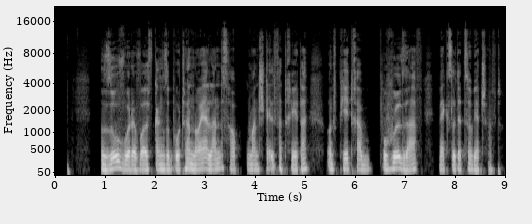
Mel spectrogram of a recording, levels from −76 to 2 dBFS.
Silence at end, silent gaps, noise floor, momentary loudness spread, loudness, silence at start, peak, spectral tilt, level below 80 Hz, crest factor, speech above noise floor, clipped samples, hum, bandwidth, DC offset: 0.05 s; none; -48 dBFS; 9 LU; -18 LUFS; 0.25 s; -2 dBFS; -5.5 dB/octave; -36 dBFS; 16 dB; 30 dB; under 0.1%; none; 14.5 kHz; under 0.1%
